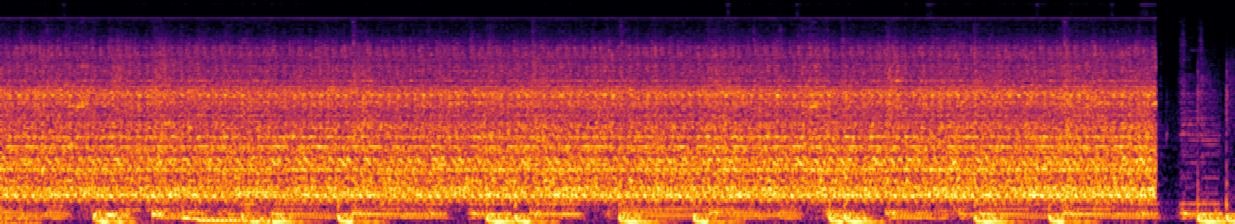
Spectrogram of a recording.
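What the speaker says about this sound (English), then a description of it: "now I can take a fine cut across the shoulder face" A metal lathe takes a fine facing cut across the shoulder face of a brass clock pillar, a steady close machine hum and rasp running continuously with a regular low pulsing rhythm, cutting off abruptly near the end.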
